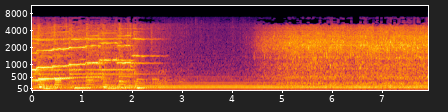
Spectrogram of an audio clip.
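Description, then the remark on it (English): A low, droning hum with steady tones fades out, and after a brief lull a loud, continuous rush of floodwater swells in and keeps roaring without a break. “Sometimes a gentle rain in one place adds up to a raging torrent in another.”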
